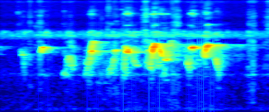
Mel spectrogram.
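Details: Red-whiskered bulbul delivering its clear 'double' lure song: a busy string of sweet, rising and falling whistled notes over about two seconds, set against a steady high insect-like hum and soft low rumble.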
